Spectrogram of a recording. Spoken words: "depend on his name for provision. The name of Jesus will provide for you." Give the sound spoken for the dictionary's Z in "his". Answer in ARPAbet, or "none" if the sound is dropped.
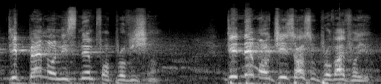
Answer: S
